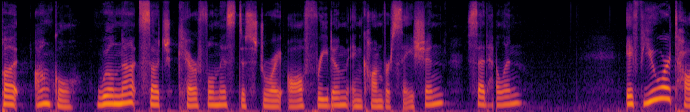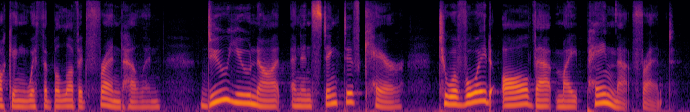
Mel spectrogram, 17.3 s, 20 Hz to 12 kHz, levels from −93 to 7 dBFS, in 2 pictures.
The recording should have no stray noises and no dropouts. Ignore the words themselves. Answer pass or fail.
fail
